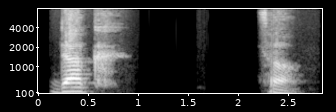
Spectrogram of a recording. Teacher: a stressed syllable is followed by an unstressed syllable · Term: trochaic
